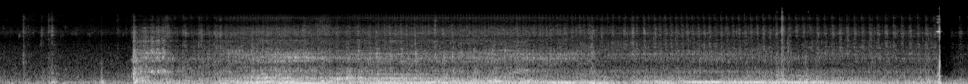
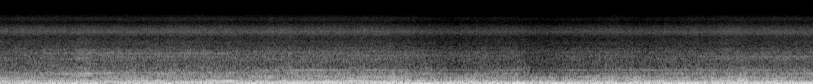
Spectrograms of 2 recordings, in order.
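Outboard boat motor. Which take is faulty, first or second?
first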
